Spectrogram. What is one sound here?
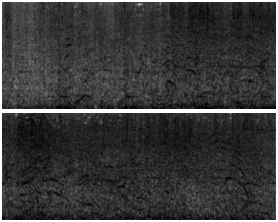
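Rapid laser gunfire blasts continuously.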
